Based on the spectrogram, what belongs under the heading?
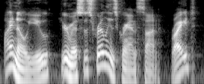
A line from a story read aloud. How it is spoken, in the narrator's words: she asked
